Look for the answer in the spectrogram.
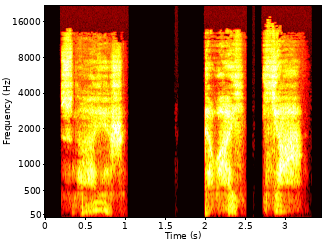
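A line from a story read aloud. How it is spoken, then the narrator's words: Whispered. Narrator (Ukrainian): прошепотів Вітя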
